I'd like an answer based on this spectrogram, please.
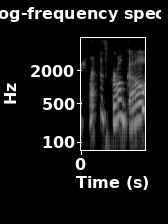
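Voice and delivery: high, fed-up, disbelieving, frustrated exasperation. Recalling a man in the emergency room after her discharge, imitating a frustrated voice. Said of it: "hearing his frustration in his voice".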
